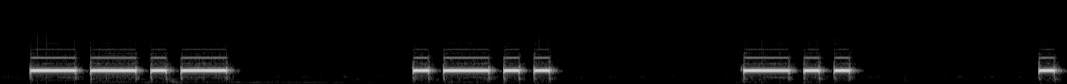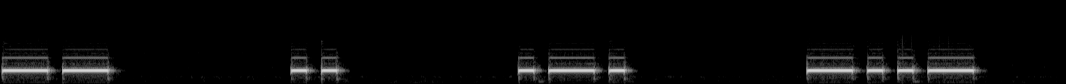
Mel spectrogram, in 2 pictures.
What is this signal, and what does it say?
Morse code, heard as a keyed tone, about 8 wpm, 650 Hz. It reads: Q L D W I R X
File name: jh8cbh / 2023cw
